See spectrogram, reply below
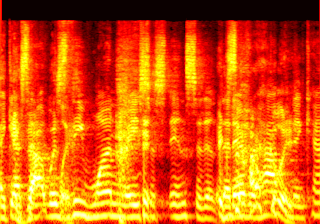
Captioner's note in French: rire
